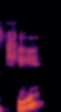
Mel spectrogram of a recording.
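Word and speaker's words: ki (기): Um, so in Korea, we pronounce it as ki.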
